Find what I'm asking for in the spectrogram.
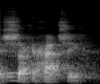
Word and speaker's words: shakuhachi: and you've got shakuhachi, I think, if I'm saying it right. – Yeah, shakuhachi. Yeah.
